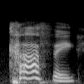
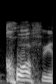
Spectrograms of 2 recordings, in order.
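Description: First: It is said with a Los Angeles accent. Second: It is said with a New York accent.

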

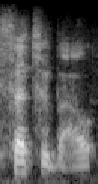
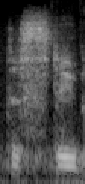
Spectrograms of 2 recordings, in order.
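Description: First: A full vowel is heard after the first S. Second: The first vowel is dropped, giving 'Stubal'. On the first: The speaker calls it wrong. "it's not Moscatel de Setúbal" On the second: The speaker calls it right. "it's Muscatel Stubal"

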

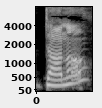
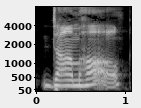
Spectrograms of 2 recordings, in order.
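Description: First: No h sound is heard in the middle. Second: An h sound is heard in the middle. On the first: The speaker calls it right. "So it's Donald" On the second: The speaker calls it wrong. "I call him Dom Hall, which, and now I'm looking at it, very stupid. I switched the H and the N"

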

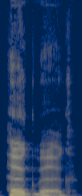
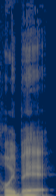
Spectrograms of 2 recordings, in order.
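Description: First: A G sound is heard at the end. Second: No G sound is heard at the end. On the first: The speaker calls it wrong. "a lot of players say Högberg or something like that" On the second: The speaker calls it right. "the G at the end is silent. You don't say that G"

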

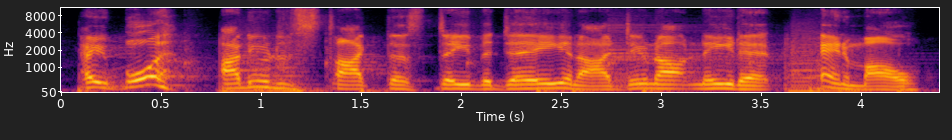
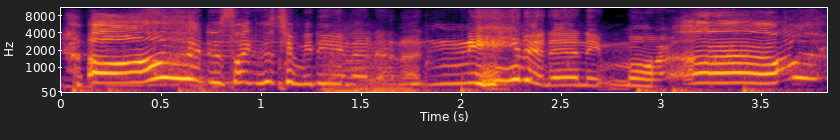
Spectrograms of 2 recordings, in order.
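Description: First: It is said in a Southern American accent. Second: It is said in an adult-film, sultry manner.

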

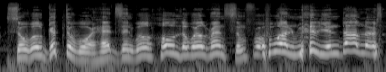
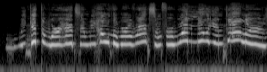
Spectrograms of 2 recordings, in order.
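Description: First: It is said in a deep Santa Claus voice. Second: It is said in a high Minnie Mouse voice.

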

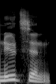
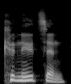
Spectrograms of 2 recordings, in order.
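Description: First: The initial K sound is silent. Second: The initial K sound is pronounced. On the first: The speaker calls it wrong. "we were doing the silent K" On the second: The speaker calls it right. "Got to pronounce the K"

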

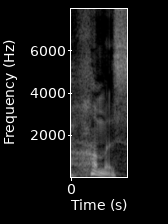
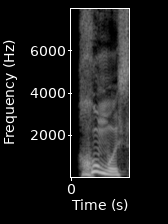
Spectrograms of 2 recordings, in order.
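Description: First: The word is said in an American way. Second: The word is said in a non-American way.

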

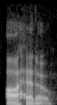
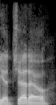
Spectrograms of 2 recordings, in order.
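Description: First: The middle consonant is an H sound. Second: The middle consonant is a J sound. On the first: This is the original Filipino form of the name. The speaker calls it right. "the A sound is ah. There's no J sound. And so the correct way is like" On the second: This is the anglicized form of the name. The speaker calls it wrong. "my name got anglicized on the way over, which would be"

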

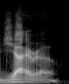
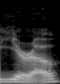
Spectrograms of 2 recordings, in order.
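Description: First: The word begins with a j sound. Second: The word begins with a y sound. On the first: This is how most people in America say it. "the majority of human beings in America say gyro" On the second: This is the supposedly correct pronunciation. "How it's probably supposed to be pronounced is probably Euro"

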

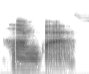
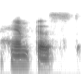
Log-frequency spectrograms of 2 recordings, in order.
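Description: First: The second syllable sounds like 'fast'. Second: The second syllable sounds like 'fist'. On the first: The speaker calls it wrong. "I just can't imagine Tolkien saying ham fast" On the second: The speaker calls it right. "I think Hamfist"

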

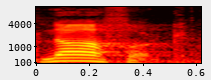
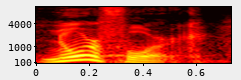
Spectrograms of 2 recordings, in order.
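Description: First: Norfolk is pronounced the way Virginians say it. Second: Norfolk is pronounced the way Nebraskans say it. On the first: This is how the city in Virginia is said. "And there, it's Norfolk" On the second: This is how the town in Nebraska is said. "in Nebraska, Norfolk is Norfolk"

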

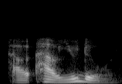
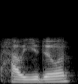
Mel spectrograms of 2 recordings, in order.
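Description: First: It is said imitating the Friends character's voice. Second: It is said in a plain, ordinary voice.

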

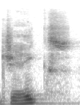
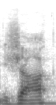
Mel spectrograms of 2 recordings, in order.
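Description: First: The name is pronounced the American way. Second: The name is pronounced the French way. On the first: "Because we've Americanized everything" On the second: "Is it French ancestry and French pronunciation?"

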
